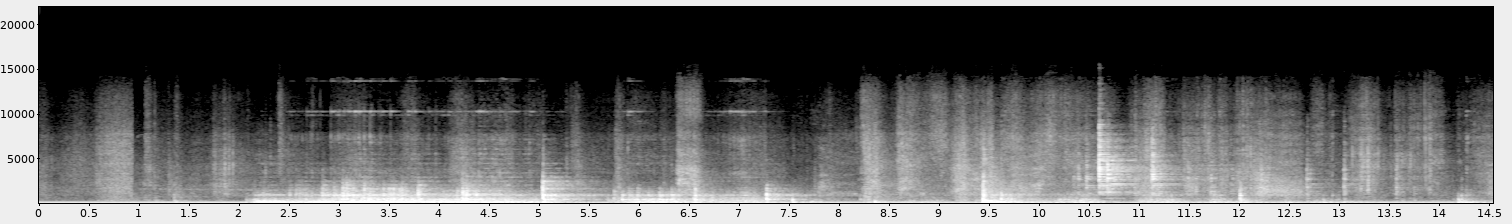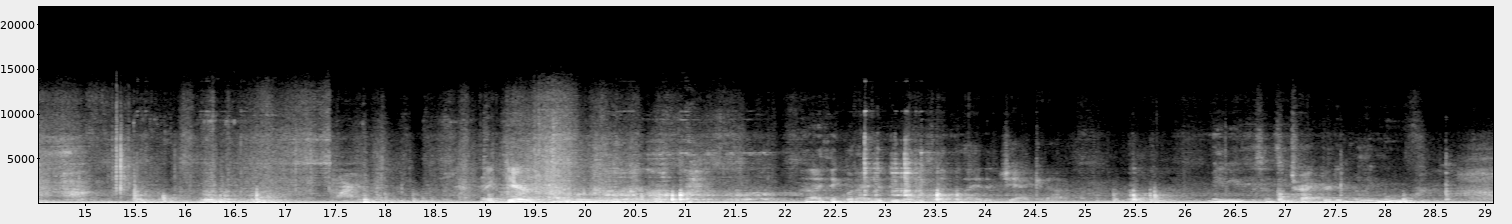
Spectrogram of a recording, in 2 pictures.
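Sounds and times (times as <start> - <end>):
steady low hum: 0.0 - 29.0
metal tools knocking and clanking: 10.4 - 13.2, 22.7 - 23.8.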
